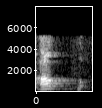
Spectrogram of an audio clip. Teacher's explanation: أقصى اللسان فوق وما يحاذيه من الحنك الأعلى، وده مخرج القاف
